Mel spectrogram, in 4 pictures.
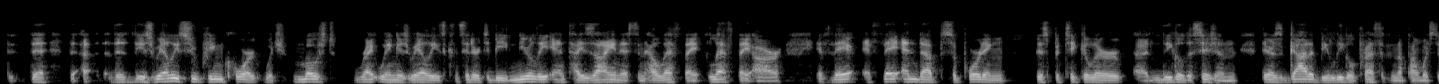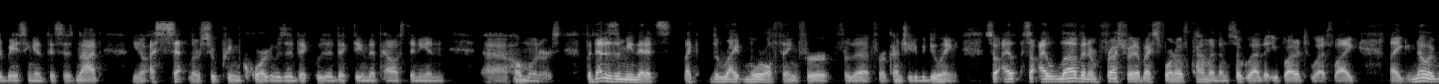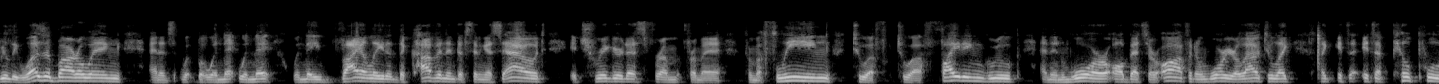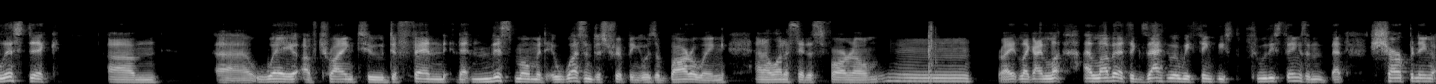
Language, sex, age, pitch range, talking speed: English, male, 30-49, 105-135 Hz, 220 wpm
